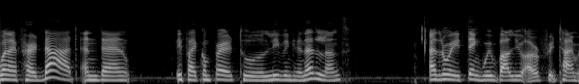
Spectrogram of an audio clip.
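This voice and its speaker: A woman with a Polish accent talks at a fairly quick pace with long, frequent pauses and fairly even intonation against a quiet background. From Poland. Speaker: podcast co-host. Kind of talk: casual chat.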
